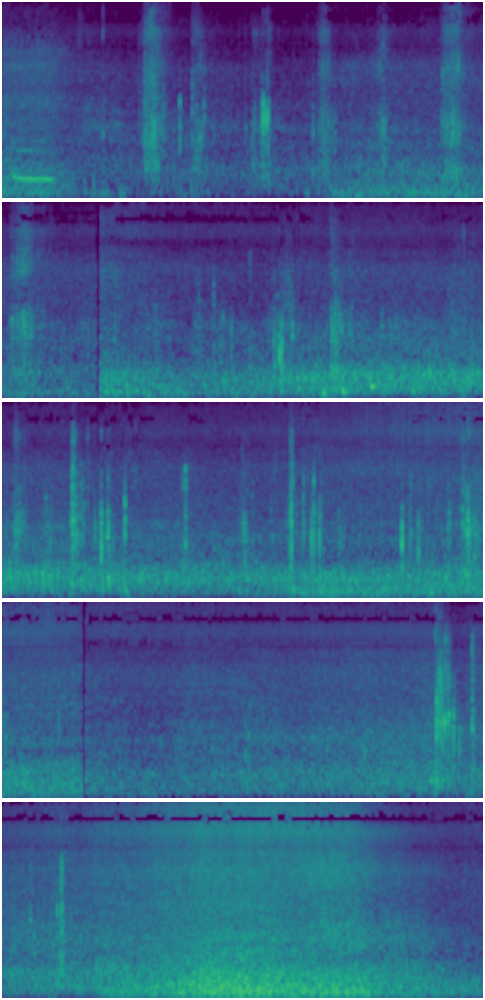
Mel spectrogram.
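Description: Big ocean waves on the Madeira coast rumble and crash under gusting wind buffeting the microphone, with one swell building loudly near the end.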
